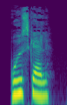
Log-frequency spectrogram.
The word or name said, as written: RUDSKALLE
